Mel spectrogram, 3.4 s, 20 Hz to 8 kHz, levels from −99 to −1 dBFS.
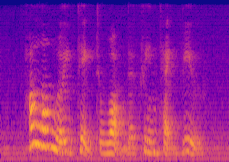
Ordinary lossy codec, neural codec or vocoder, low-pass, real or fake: Opus, 32 kbps; vocoder, 24 kHz, 100 mel bands, Vocos; 7.2 kHz; fake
